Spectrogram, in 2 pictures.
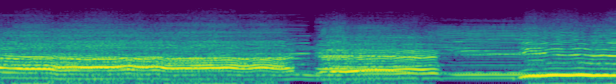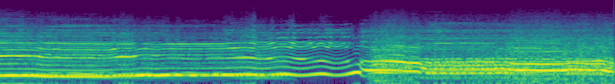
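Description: Women's voices singing a gospel worship song through microphones, in long held notes with a wavering vibrato. Brief breaths between phrases fall about one and a half, two and a half and five seconds in.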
